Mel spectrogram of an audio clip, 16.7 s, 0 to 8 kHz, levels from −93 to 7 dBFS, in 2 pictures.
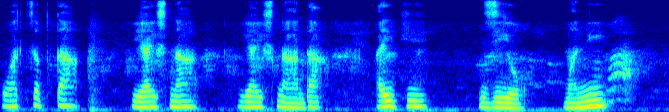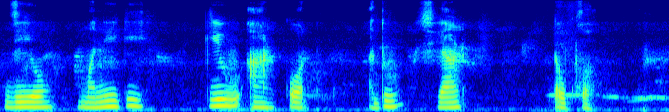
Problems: none marked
